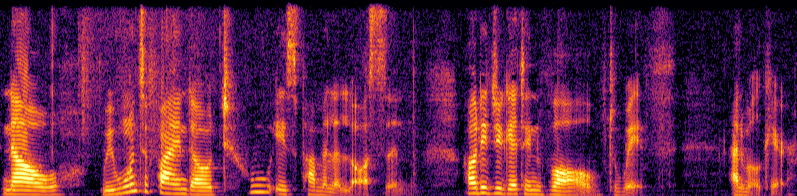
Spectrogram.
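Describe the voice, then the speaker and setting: Low-voiced woman TV interview host. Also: lively intonation. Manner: measured, brief prompts. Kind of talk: TV interview hosting. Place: TV news studio.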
